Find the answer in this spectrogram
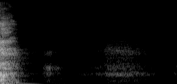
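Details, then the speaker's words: Adult with a cough trying to suppress it while recording a tutorial: one sharp, loud cough, then two quieter breathy sounds as the next cough is held back. "have a bit of a cough I'm trying not to cough but I probably will so if I sound like I'm pooping that is me trying to suppress a cough"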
